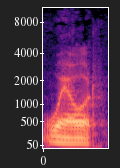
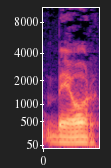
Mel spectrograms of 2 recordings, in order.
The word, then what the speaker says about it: Weor: También fue la primera vez en que Víctor Manuel firmó con su primer apelativo Aún Weor, o Beor, que creo que es la pronunciación correcta.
